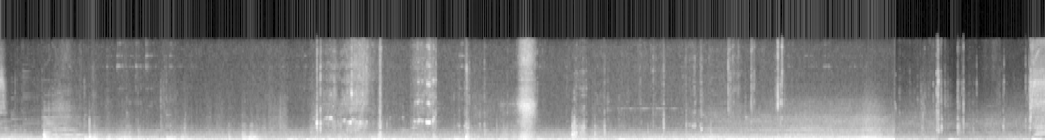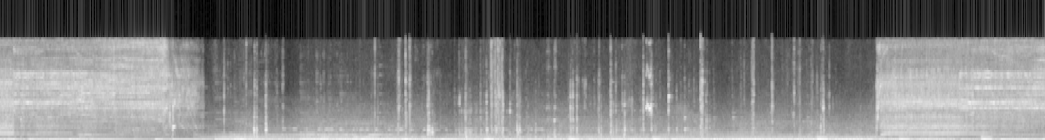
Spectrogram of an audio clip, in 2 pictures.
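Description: A circular saw makes two short crosscuts through a wooden board, each about two and a half seconds long: the motor whines up, the blade hisses through the wood, then it winds down. Background music plays throughout.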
